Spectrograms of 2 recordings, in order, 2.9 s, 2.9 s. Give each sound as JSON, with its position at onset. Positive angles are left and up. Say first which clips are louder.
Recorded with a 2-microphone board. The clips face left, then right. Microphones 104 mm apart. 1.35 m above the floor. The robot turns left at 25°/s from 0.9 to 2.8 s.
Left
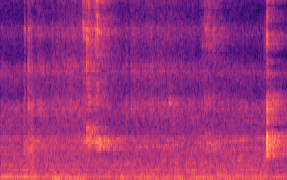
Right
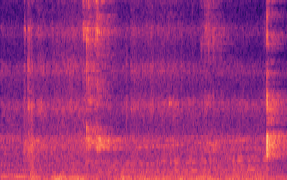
{"t": 0.8, "sound": "chewing", "louder": "even", "side_deg": -55, "distance_m": 2.5}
